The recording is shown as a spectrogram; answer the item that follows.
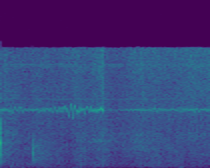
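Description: A few faint, scattered taps in a quiet classroom: chalk tapping on a blackboard as writing ends, then a man's footsteps on a hard floor.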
